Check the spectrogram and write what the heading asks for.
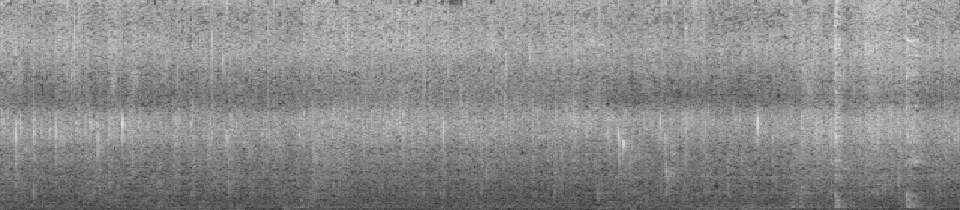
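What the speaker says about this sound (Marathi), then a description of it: "त्यानंतर आपल्याला टाकायचं आहे त्यामध्ये हा असा उभा चिरलेला आपण घेतलेला आहे कांदा" Sliced onion frying in a pan for dal khichdi gives a steady, dense sizzle with occasional crackles and pops, close and even throughout, with no talking.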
